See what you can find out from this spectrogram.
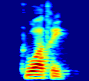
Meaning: post-1990 spelling of cloîtrer
- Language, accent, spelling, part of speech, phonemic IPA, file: French, France, cloitrer, verb, /klwa.tʁe/, LL-Q150 (fra)-cloitrer.wav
